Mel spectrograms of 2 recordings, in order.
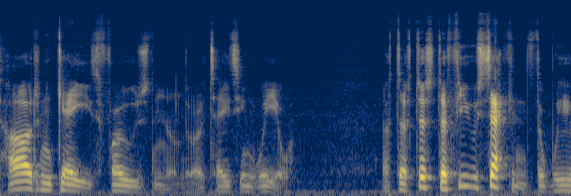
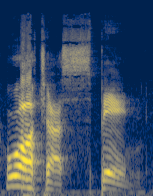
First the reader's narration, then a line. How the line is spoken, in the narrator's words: He shouts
